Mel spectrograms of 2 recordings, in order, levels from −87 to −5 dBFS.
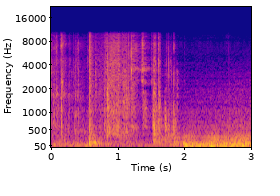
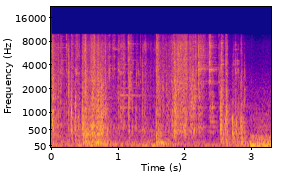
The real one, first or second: second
